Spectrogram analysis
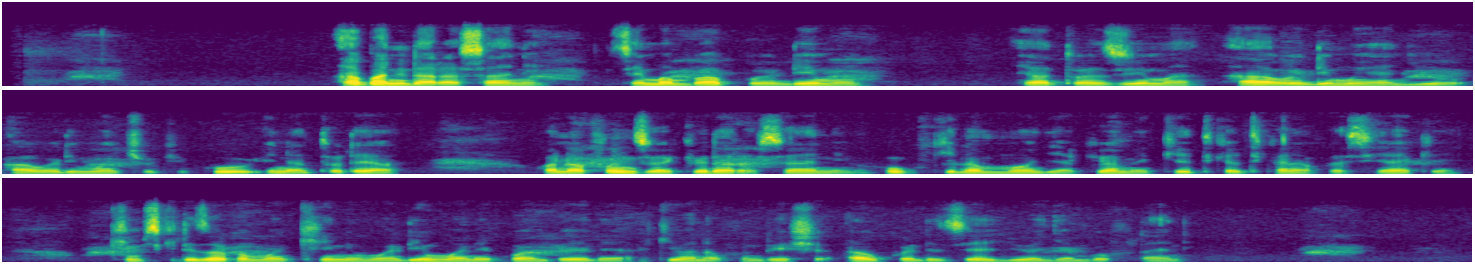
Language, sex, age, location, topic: Swahili, male, 25-35, Dar es Salaam, education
